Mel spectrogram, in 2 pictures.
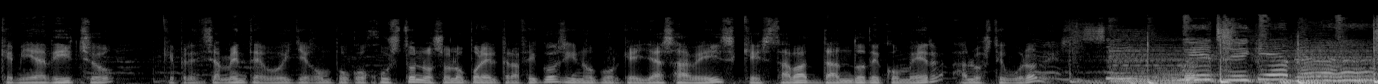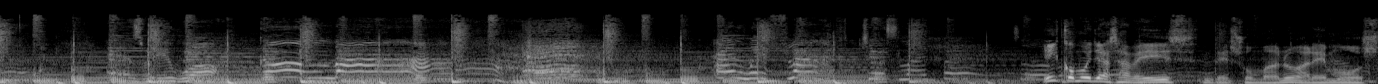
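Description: From start to finish the audio plays slow and low: everything runs at about two-thirds of its proper speed, and the pitch sits about 7 semitones down, roughly a fifth lower, with tempo and pitch dropping together. That pairing is the signature of a wrong sample rate, where samples are clocked out slower than they were captured, with no conversion in between. A 0.667 ratio fits material recorded at 48 kHz being played back at 32 kHz.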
